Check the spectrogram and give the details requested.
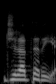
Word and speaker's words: gelateria: your grandparents galaria how do you say that gelateria actually Gia um my mom and dad had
